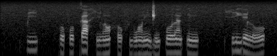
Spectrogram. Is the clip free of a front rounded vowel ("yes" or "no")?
yes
